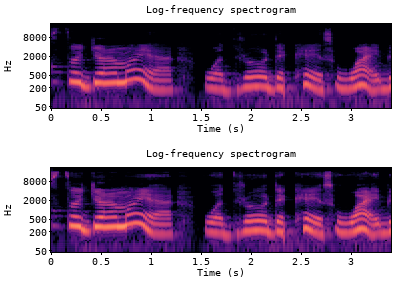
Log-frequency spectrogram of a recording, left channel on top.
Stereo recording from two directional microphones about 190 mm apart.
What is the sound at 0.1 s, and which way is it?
A woman's voice, 40° right (ahead or behind).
